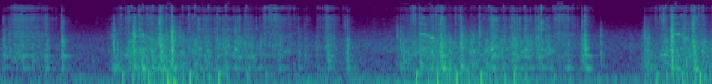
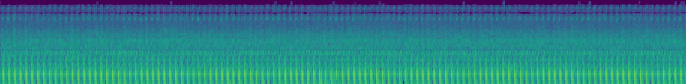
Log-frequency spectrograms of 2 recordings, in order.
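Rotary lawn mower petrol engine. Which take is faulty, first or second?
first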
